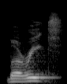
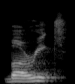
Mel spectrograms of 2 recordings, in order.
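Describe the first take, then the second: No difference in how they are said.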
